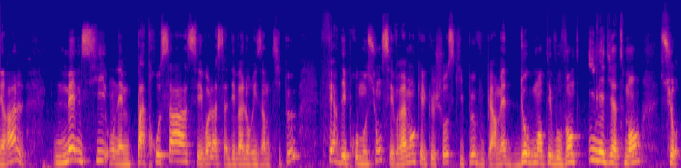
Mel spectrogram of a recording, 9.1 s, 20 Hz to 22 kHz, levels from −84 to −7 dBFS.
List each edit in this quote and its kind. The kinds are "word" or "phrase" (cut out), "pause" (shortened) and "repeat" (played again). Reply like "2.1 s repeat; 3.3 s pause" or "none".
none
